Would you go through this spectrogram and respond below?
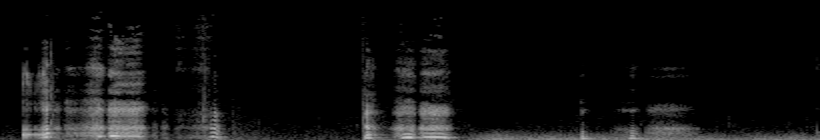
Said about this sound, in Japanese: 雷。いえ、今は全然怖くないです。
